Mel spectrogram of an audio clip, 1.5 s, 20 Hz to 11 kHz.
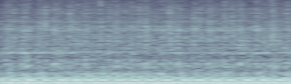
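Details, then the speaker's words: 1995 Jeep YJ after a new coil and plug fixed the no-start: steady, even low idle rumble with a regular firing beat, no stumbles or misses; engine running properly again. "i'll call that a win new coil new plug and we're good"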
